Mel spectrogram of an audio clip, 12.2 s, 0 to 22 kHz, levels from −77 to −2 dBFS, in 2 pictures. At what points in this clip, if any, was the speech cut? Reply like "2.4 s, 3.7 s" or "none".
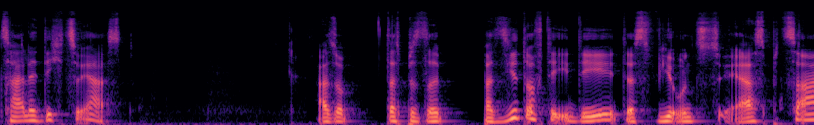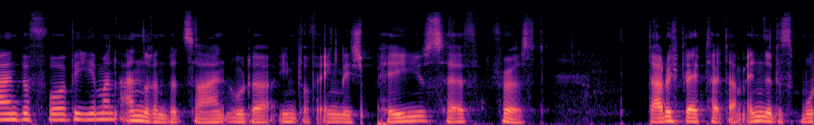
none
